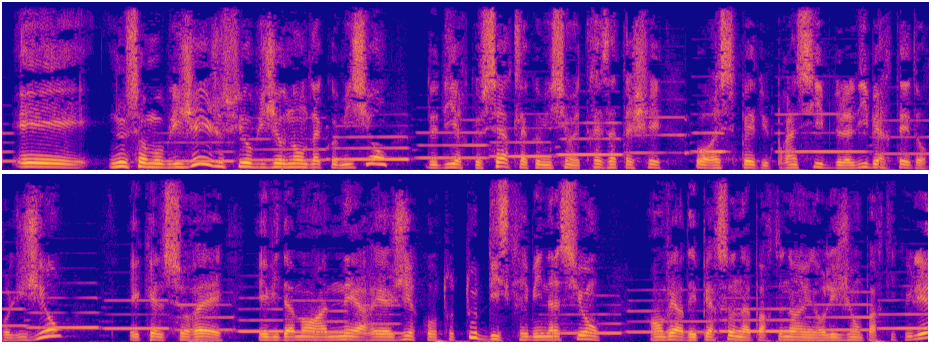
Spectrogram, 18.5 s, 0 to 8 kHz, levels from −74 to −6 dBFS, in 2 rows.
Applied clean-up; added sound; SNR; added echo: none; Wind instrument, woodwind instrument; 9 dB; none.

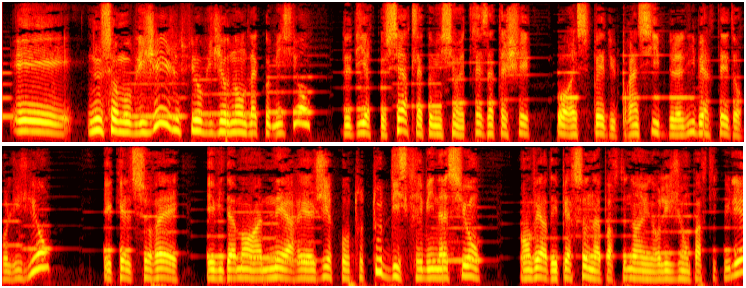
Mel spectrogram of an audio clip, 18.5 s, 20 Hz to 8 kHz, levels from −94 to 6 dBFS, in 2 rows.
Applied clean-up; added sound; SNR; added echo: neural mask model RNNoise.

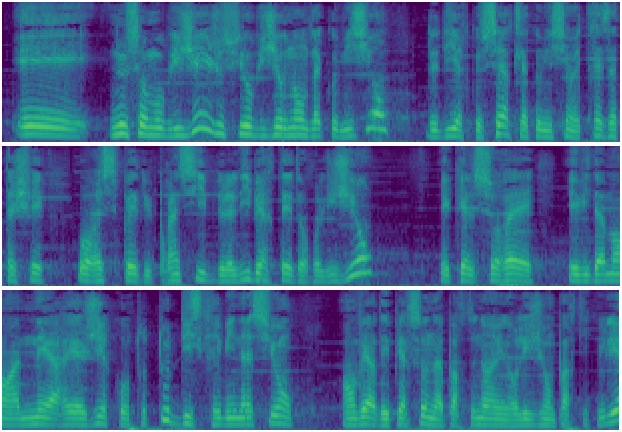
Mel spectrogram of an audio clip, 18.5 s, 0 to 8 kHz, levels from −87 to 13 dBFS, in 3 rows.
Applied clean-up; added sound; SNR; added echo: neural separator model SepFormer DNS4.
